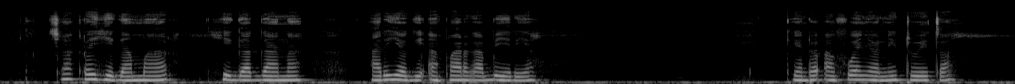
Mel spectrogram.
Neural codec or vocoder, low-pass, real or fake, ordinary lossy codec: none; 14.4 kHz; real; none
